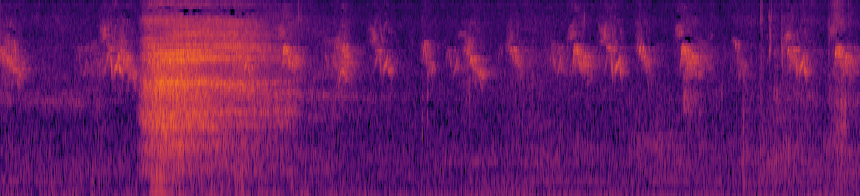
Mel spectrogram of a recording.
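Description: Small birds chirping repeatedly in quick short notes, with a sudden loud rushing noise about a second in that dies away over about a second.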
